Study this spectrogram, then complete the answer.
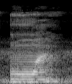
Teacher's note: And if you pronounce it in 2 syllables, it means that obviously the first syllable is a nasalized syllable, which means that the N there is a syllabic nasal. Now, let's not forget the fact that that N there, in pronunciation realization, it is pronounced as nga, nga. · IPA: [ŋwa]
